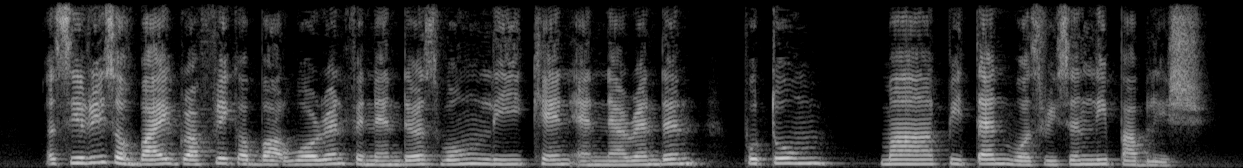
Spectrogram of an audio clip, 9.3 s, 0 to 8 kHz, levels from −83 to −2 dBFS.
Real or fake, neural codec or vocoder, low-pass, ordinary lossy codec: fake; codec, 16 kHz, 0.4 kbps, LongCat-Audio-Codec; none; none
